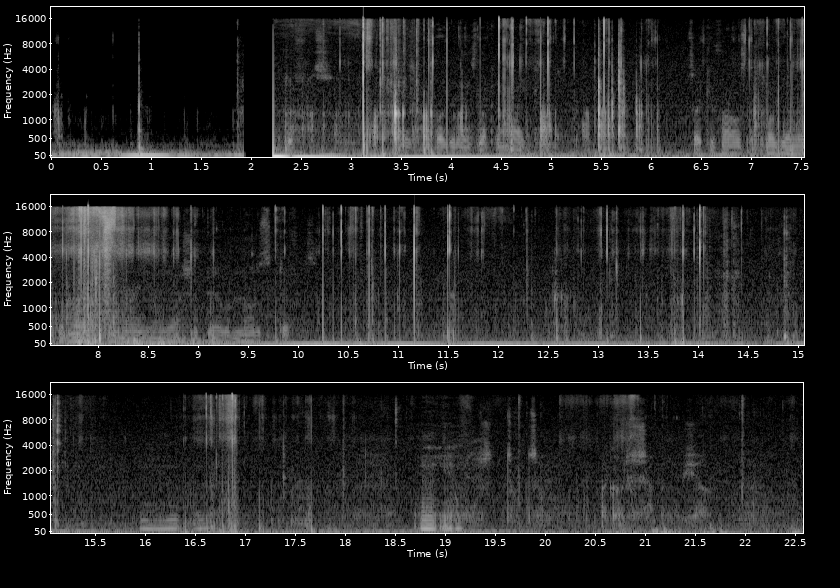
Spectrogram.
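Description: The phone's audio cuts out for a moment about two seconds in as wired earphones are plugged into it through an adapter. After that the sound comes through the earphones' in-line microphone: close rustling, scraping and clicking of the cable and clothing rubbing against it, with a low muffled voice at times.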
